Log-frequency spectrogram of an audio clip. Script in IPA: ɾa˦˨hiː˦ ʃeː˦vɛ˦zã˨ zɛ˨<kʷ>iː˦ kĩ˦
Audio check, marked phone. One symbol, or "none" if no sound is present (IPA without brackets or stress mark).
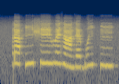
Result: ɡʷ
